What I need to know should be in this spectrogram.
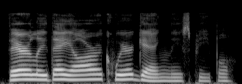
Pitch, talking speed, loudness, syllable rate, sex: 200 Hz, 200 wpm, -15 LUFS, 5.9 syllables/s, female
